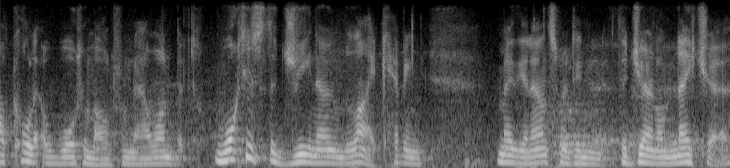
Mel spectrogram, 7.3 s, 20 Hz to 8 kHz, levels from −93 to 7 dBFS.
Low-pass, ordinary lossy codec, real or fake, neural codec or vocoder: 7.2 kHz; Opus, 24 kbps; real; none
